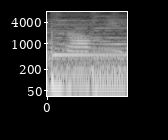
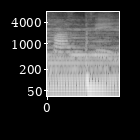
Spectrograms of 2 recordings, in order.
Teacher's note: Pantai diucapkan pante. Perubahan ini terjadi pada bunyi vokal rangkap ai ke vokal tunggal e. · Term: monoftongisasi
